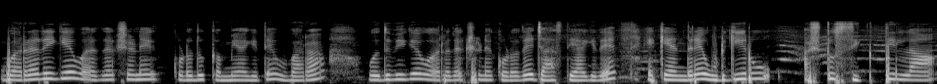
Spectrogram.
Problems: constant background noise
